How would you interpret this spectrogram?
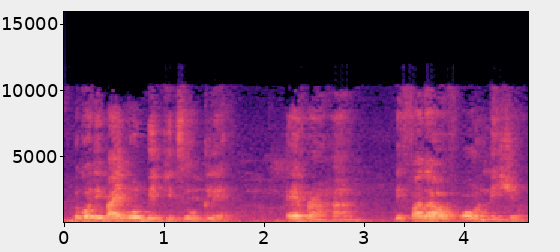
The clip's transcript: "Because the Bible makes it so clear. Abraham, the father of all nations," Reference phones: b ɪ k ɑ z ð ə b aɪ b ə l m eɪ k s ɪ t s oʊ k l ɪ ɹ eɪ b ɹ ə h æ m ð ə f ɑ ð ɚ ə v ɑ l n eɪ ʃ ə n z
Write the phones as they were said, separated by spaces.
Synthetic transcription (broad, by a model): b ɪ k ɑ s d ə b aɪ b ə l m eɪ k ɪ t s oʊ k l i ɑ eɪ b ɹ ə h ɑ m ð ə f ɑ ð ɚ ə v ɑ l n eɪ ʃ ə n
